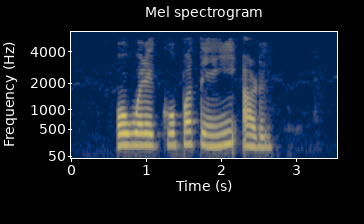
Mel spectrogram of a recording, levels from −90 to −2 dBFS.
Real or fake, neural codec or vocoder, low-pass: real; none; 5.4 kHz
